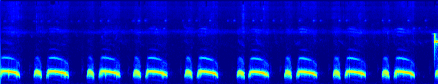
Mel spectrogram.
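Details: Young spotted dove newly starting to coo, taken to the forest for training for the first time; a clear, steady run of paired coos, a short note then a longer slurred one, about once per second, in a quiet setting.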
